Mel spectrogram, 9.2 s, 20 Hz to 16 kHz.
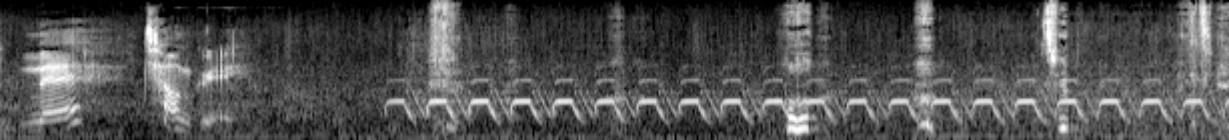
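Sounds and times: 
speech: 0:00.2 - 0:01.9, 0:03.2 - 0:03.6, 0:05.9 - 0:06.3, 0:06.9 - 0:07.1, 0:07.8 - 0:08.2
police siren yelping with rapid pitch sweeps: 0:02.8 - 0:09.2.

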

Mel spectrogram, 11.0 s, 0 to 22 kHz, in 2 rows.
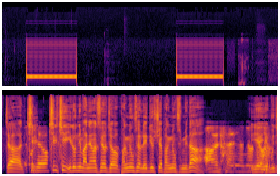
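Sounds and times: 
electronic telephone ringback tone as a radio host places a call: 0:00.5 - 0:01.5, 0:03.5 - 0:04.4
speech: 0:05.6 - 0:11.0.

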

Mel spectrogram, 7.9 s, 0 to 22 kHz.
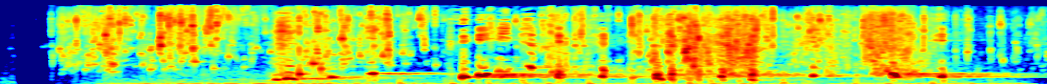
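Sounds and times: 
water trickling and splashing on a hard surface in a small bathroom: 0:00.2 - 0:07.8
laughter: 0:02.0 - 0:07.8.

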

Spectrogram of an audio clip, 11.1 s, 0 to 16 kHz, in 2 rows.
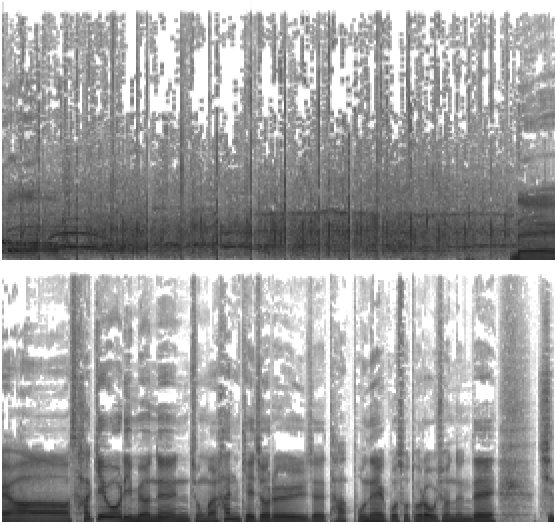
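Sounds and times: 
crowd clapping loudly: 0:00.0 - 0:05.6
cheering voices and whoops: 0:00.0 - 0:05.7
speech: 0:05.1 - 0:11.0.

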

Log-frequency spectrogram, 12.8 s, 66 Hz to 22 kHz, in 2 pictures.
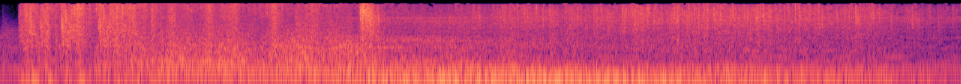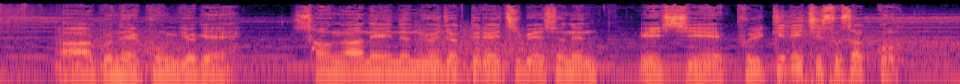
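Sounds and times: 
many cannons firing at once: 0:00.0 - 0:06.8
speech: 0:06.8 - 0:12.6.

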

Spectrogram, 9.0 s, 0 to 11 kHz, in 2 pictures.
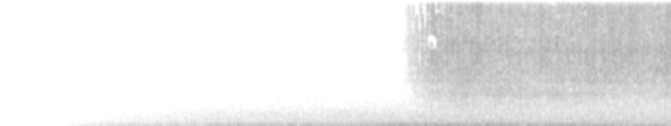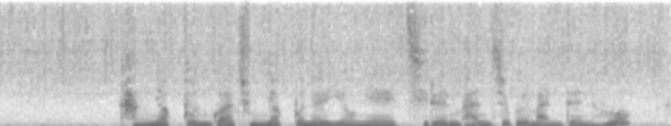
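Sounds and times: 
hotteok pancake filled with brown sugar cinnamon and nuts frying in hot oil: 0:02.7 - 0:08.9
speech: 0:05.4 - 0:08.9.

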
